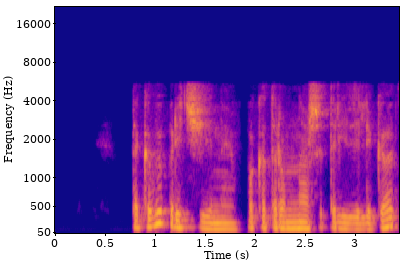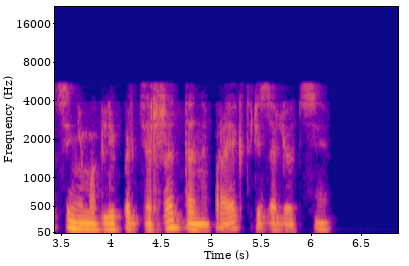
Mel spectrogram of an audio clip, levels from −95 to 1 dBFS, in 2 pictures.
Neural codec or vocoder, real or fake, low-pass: none; real; 5.4 kHz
